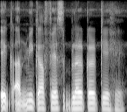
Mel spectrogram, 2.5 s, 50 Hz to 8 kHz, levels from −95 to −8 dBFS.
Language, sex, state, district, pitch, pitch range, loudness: Hindi, male, Arunachal Pradesh, Lower Dibang Valley, 115 Hz, 110-115 Hz, -15 LUFS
